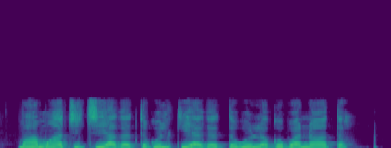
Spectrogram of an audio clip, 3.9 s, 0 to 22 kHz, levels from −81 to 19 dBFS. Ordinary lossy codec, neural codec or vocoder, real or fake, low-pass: AAC, 48 kbps; none; real; 7.2 kHz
